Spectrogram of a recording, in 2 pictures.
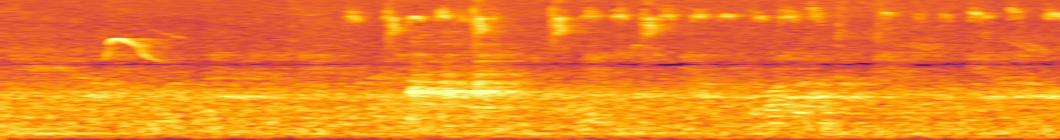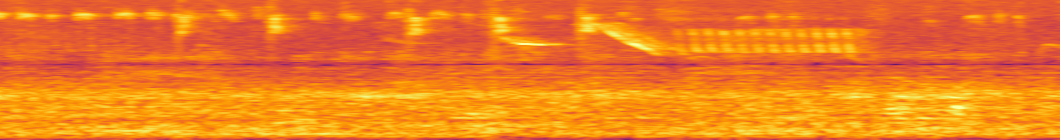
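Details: Two Mountain elaenia fledglings from a successful nest, huddling together for warmth and begging for food, give thin, high chips and short buzzy notes in loose bursts over a faint steady hum.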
